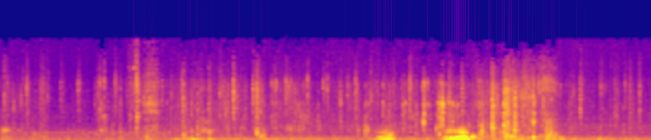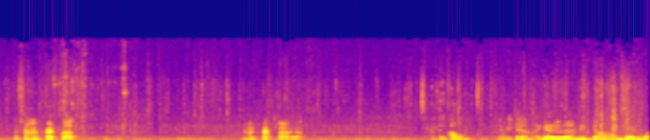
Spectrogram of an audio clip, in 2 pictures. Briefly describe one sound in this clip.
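Paper wrappers rustle and crinkle.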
